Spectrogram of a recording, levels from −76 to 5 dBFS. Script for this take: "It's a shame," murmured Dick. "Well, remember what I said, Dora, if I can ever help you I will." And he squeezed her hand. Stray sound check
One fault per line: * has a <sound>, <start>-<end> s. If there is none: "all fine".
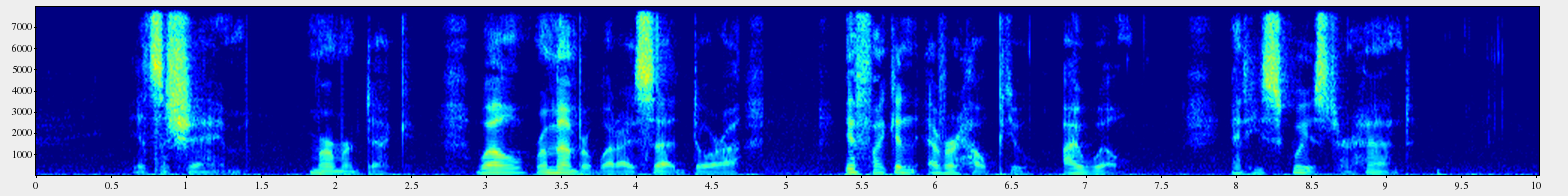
all fine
